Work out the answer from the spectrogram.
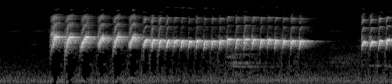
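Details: Greater green leafbird, stelan cucak hijau style: a quick high trill of rapid repeated notes, slightly falling, then silence and the trill starting again.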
